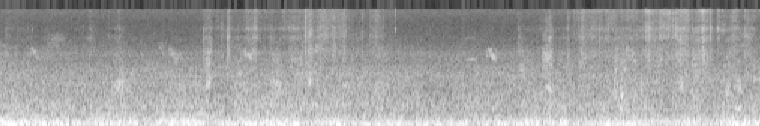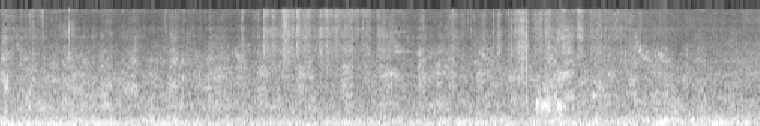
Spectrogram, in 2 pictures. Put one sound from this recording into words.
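Two dogs growl playfully as they wrestle.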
